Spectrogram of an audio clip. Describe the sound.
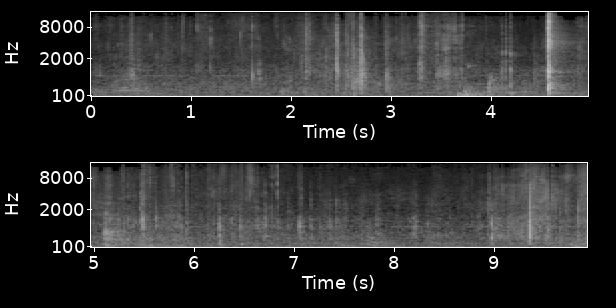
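A preacher shuffles and reorganizes his paper notes, making faint papery rustles and light taps, with one sharper snap near the middle.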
